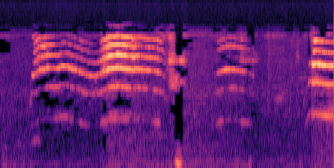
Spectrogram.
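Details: Domestic cat meowing indoors: a long drawn meow, then a louder wavering meow, a short one and a final rising meow, with a woman speaking Filipino nearby and a thump in the middle.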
